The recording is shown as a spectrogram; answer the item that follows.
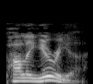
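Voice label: "polyuria", British English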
